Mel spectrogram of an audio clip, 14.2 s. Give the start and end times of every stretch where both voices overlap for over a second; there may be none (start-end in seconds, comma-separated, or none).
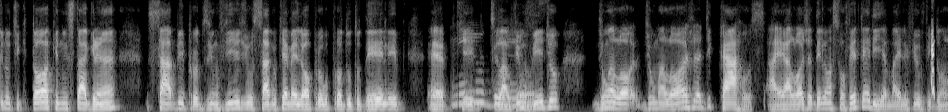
6.7-8.3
